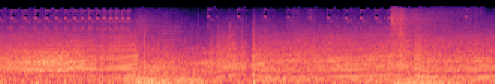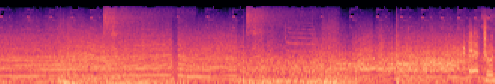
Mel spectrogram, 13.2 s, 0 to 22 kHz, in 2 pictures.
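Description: Race car engines rev continuously in the Grid 2 racing game, with pitch sweeps from gear shifts and occasional tire skids, a steady loud roar throughout with a voice speaking over it.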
